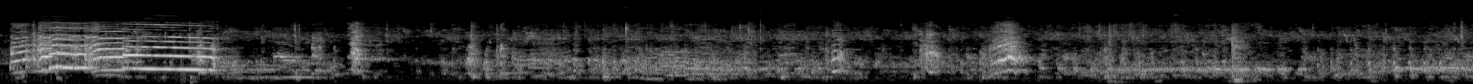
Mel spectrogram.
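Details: Chickens on a farm; a loud, ringing rooster crow lasting about two seconds opens, followed by softer scattered clucking, rustling and low farmyard noise.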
